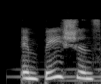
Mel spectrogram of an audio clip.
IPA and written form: ɪmˈpeɪʃəns (Impatiens)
